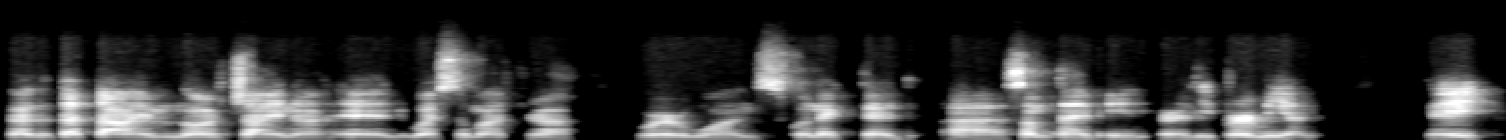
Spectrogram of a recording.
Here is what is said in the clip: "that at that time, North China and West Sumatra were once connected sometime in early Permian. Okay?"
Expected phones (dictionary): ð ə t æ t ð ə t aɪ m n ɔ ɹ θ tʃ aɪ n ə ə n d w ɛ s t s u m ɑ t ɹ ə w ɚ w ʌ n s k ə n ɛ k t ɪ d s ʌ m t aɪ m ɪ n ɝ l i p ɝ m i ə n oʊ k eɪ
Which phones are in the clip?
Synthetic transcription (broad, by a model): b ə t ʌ t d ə t aɪ m n ɔ ɹ θ tʃ aɪ n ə ə n d w ɛ s t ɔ m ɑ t ɹ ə w ɚ w ʌ n s k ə n ɛ k t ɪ d s ʌ m t aɪ m ɪ n ɝ l i p ɝ m i ə n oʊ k eɪ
